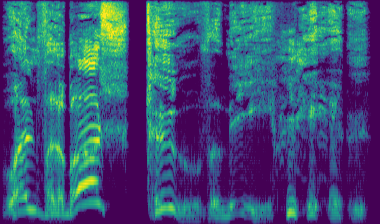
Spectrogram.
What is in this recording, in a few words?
Male Tuskarr Play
